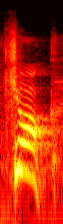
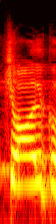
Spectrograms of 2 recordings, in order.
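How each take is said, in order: First: चॉक as chok, no l; silent l. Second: चॉल्क with l before k; wrong sounded l. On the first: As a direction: say चॉक straight from vowel to k. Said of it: "ना कि चॉल्क". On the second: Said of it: "ना कि". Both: Shown as a demonstration.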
